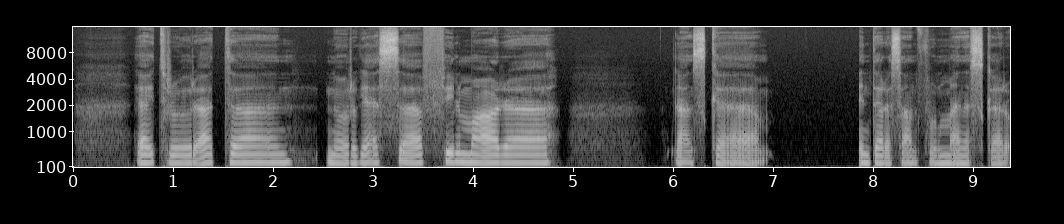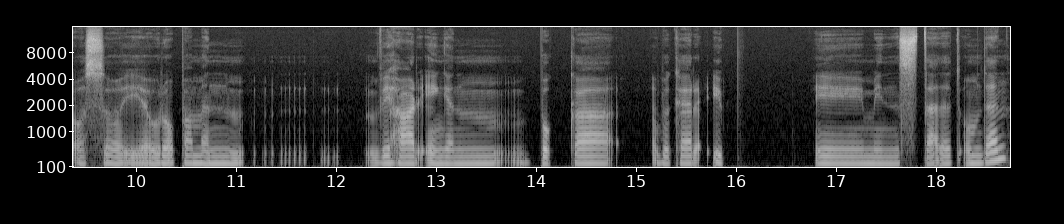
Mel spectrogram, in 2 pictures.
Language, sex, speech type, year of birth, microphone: Norwegian, female, spontaneous, 1987, Sennheiser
